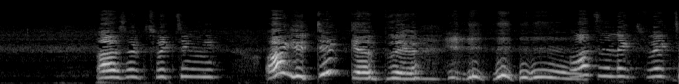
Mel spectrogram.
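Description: A young woman laughs loudly close to a phone microphone.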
